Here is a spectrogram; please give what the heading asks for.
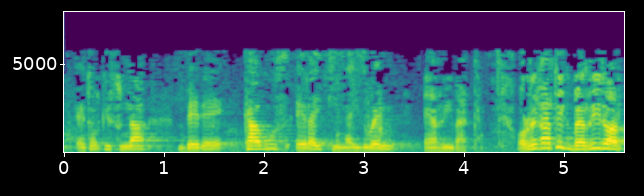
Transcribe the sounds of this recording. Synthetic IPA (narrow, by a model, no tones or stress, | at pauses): e̞t̪o̞ɾkisunabe̞ɾe̞kaβ̞use̞ɾajkinajðue̞ne̞riβat̪o̞re̞ɣ̞at̪ikbe̞riɾo̞aɾ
